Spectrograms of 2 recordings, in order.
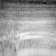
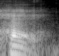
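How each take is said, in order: First: It is said in a deep, terrifying voice. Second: It is said in a normal voice.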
